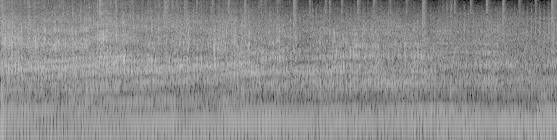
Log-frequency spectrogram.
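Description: An ultralight Safari kit helicopter flies with a loud, steady engine drone and rapid rotor chopping, continuous and close throughout, with no voices.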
